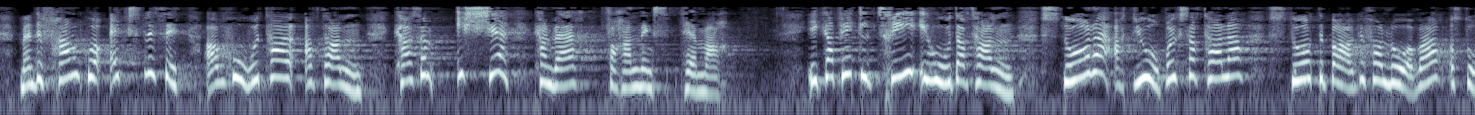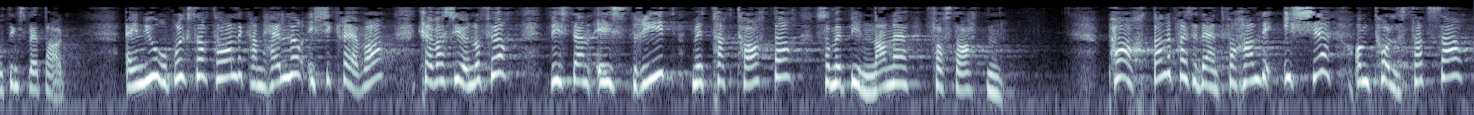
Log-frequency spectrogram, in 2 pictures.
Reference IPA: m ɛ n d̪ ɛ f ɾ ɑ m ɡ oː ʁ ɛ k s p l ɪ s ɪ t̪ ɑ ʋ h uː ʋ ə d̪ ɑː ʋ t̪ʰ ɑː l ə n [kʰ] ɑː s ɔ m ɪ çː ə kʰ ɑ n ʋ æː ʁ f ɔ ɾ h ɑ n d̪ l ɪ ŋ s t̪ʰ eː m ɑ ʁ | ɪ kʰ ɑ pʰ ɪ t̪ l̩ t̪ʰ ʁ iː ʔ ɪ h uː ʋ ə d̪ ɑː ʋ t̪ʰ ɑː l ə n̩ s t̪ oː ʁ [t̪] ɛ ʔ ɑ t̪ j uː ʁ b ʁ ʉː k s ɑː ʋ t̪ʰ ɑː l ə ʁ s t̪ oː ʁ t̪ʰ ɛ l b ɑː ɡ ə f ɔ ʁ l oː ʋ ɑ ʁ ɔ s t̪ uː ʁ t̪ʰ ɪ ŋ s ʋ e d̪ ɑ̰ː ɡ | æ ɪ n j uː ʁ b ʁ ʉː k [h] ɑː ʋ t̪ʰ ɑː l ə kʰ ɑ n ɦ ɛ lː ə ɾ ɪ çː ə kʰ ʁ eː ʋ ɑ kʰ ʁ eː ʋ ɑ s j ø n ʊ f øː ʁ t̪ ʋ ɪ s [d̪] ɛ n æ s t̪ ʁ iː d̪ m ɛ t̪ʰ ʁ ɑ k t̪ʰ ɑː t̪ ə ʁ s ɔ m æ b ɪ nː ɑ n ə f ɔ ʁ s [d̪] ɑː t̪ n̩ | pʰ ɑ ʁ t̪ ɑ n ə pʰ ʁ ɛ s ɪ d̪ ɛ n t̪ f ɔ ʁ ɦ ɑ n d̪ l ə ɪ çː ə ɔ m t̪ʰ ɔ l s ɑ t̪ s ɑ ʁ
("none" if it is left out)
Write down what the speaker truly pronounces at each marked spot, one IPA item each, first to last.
kʰ, d̪, s, d̪, t̪

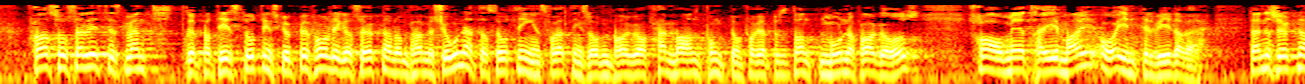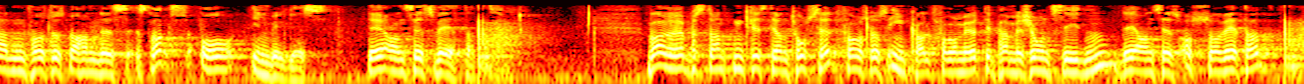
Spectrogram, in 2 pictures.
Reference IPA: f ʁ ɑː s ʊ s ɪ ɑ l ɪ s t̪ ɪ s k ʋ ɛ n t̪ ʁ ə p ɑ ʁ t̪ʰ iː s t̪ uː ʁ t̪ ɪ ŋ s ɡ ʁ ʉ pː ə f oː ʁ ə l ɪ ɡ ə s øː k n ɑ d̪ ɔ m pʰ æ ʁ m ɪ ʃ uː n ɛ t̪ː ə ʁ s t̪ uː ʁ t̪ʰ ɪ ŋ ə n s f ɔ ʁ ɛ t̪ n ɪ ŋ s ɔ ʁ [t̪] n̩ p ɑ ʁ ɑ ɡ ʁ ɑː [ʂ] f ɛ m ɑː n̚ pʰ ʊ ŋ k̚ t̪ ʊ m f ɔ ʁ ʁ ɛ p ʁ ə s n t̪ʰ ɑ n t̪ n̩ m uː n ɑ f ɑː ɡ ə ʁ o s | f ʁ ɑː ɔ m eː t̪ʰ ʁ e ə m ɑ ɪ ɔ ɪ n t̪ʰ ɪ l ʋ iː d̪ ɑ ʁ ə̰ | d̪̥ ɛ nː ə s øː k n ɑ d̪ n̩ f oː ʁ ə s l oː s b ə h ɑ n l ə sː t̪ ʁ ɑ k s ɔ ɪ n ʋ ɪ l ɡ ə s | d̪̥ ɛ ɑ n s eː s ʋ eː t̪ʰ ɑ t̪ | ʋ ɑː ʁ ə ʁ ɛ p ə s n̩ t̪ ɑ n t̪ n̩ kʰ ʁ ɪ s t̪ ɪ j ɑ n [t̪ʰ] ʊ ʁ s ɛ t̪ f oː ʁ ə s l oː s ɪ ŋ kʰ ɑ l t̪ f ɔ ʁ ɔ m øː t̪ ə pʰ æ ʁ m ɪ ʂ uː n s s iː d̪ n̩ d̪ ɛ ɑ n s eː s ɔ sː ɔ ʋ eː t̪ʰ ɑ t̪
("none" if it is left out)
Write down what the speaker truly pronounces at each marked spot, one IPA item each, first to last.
d̪, f, t̪ʰ

